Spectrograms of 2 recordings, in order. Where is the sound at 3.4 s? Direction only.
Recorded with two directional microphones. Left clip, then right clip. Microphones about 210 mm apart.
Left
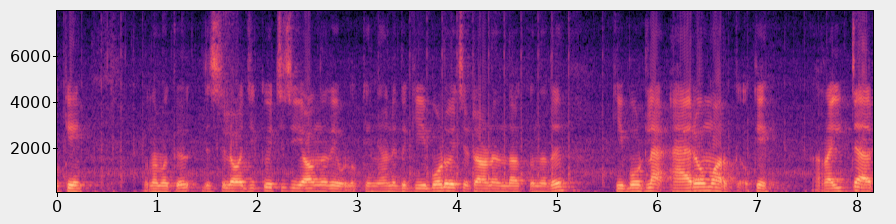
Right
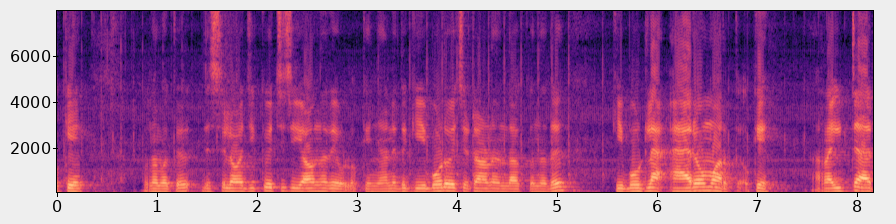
65° right (ahead or behind).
